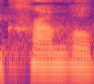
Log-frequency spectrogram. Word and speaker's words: crumb: You pronounce the B in crumble but not crumb.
